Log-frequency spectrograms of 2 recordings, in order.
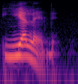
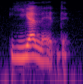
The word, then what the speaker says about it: yeled: The word for boy is yeled, yeled. Hayeled is the boy. Yeled, hayeled. Remember to put the emphasis on the last syllable.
